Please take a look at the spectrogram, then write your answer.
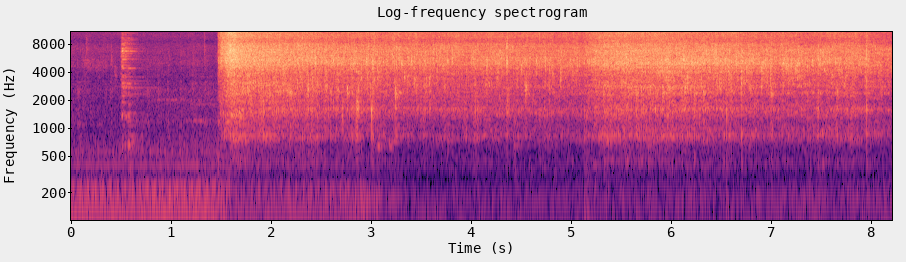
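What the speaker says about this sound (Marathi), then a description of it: "ही फोडणी अशी छान तडतडून द्यायची" A sudden loud burst of crackling as spices hit hot oil with curry leaves, then a steady busy sizzle and spitting that continues to the end.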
